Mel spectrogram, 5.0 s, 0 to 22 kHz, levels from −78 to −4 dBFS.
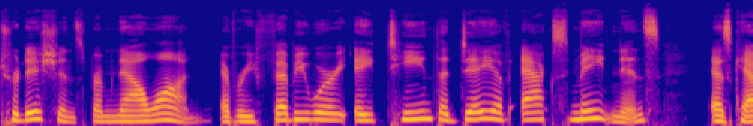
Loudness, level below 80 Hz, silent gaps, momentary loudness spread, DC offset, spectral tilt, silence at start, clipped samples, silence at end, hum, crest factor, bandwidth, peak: -20 LUFS; -52 dBFS; none; 6 LU; under 0.1%; -5 dB/octave; 0 s; under 0.1%; 0 s; none; 16 dB; 16.5 kHz; -2 dBFS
